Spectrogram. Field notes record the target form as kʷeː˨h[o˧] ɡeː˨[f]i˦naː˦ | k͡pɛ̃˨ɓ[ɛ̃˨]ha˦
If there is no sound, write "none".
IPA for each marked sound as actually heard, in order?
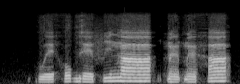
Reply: o˧, f, ɛ̃˨

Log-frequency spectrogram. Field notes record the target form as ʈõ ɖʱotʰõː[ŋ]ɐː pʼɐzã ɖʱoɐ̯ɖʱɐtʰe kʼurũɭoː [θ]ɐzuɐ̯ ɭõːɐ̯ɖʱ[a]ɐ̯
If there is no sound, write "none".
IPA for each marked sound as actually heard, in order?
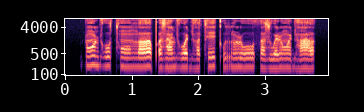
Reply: ŋ, θ, ã

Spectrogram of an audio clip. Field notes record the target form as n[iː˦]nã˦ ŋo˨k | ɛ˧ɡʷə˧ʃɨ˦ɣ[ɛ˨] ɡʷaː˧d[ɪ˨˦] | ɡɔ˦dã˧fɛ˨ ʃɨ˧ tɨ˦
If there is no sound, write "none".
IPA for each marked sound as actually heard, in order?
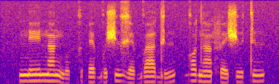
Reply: eː˦, ɛ˨, ɨ˨˦

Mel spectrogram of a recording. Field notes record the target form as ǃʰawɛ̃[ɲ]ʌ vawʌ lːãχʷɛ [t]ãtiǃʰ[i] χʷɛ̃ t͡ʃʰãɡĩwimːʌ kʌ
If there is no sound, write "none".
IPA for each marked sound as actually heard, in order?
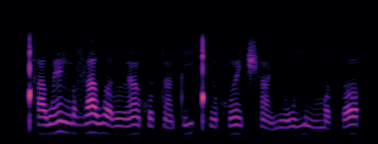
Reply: ŋ, t, ĩ

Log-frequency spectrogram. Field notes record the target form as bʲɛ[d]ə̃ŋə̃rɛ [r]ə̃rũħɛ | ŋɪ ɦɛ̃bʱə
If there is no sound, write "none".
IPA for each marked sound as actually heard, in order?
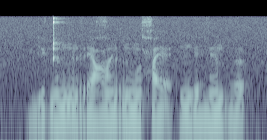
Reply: ɖ, ʕ

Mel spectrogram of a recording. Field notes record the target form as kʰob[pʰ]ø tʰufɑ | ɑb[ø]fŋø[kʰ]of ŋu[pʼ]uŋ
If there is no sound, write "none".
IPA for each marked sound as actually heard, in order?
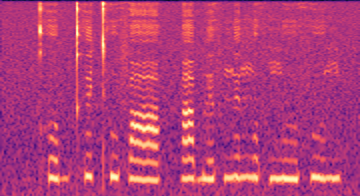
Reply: kʰ, ø, ŋ, f

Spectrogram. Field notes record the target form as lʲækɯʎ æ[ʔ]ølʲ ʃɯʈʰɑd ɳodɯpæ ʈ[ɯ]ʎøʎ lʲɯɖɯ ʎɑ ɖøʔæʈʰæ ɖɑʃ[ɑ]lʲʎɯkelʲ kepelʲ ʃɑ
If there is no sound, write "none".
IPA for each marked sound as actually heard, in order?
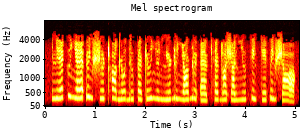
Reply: ʔ, ɯ, ɑ

